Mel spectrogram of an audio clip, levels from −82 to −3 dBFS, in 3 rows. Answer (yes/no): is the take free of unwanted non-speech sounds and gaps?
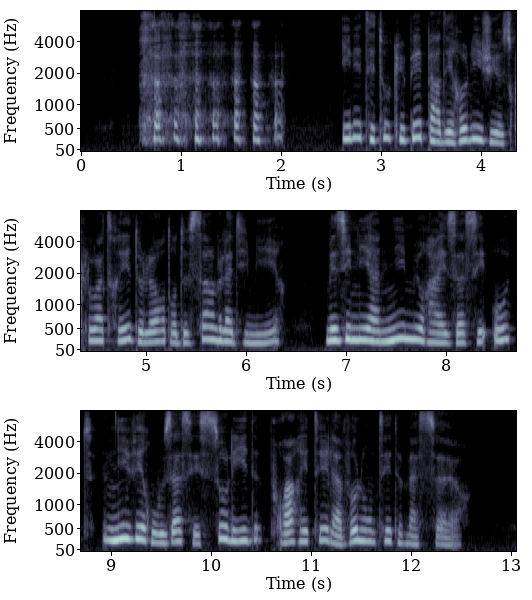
no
